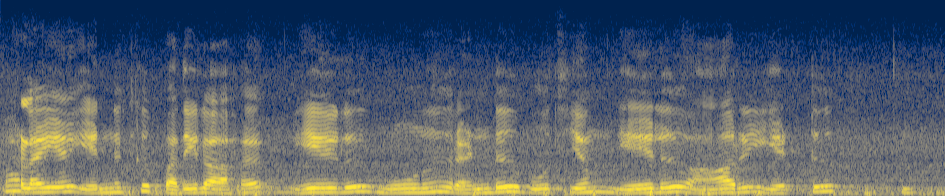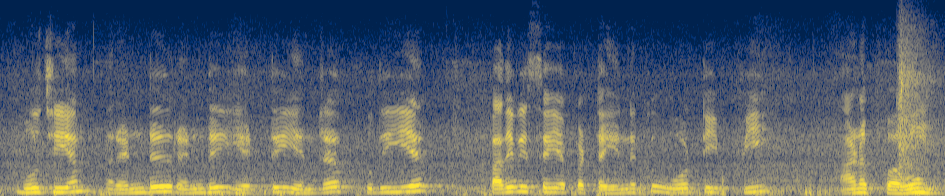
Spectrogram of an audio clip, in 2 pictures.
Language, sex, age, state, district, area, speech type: Tamil, male, 45-60, Tamil Nadu, Pudukkottai, rural, read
